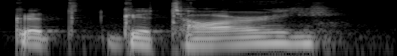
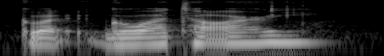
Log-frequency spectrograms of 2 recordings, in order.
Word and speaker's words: Guattari: I know how to pronounce Guattari. Guattari.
